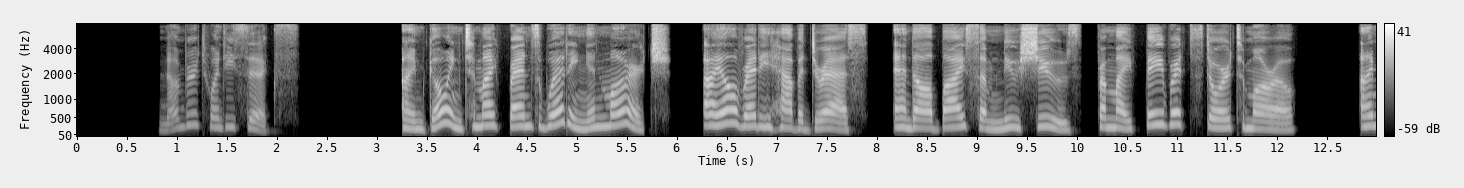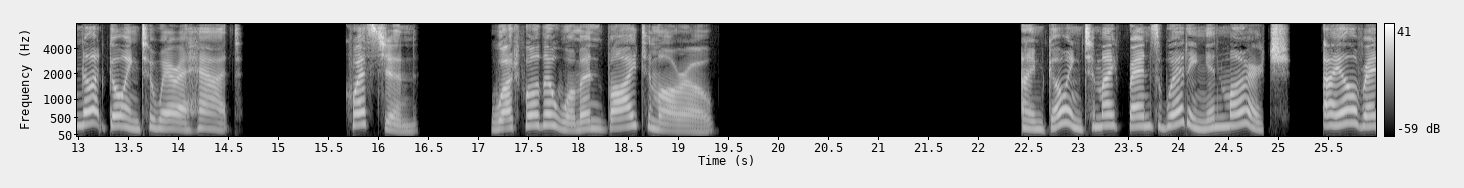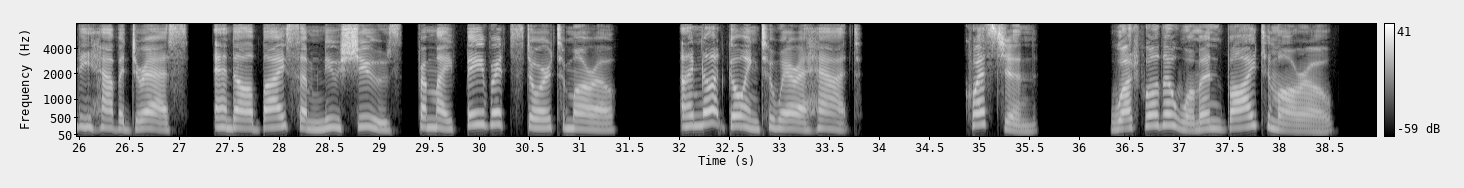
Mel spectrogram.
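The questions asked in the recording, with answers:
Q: What will the woman buy tomorrow?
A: New shoes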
